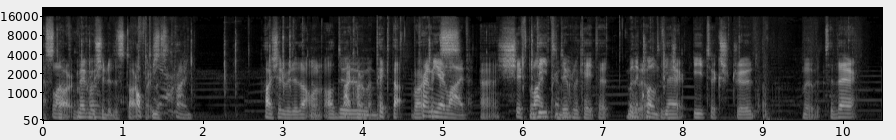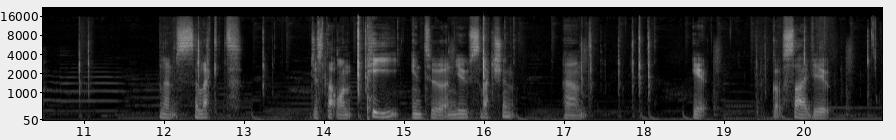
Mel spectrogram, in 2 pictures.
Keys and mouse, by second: 0.2 Tab, 0.4 click, 0.9 Tab, 1.2 shift+click, 2.0 Tab, 2.6 Tab, 2.7 1, 3.2 click, 5.7 shift+d, 6.8 click, 7.5 e, 8.8-9.9 drag, 10.7 Tab, 11.4 click, 12.2 Tab, 12.4 click, 13.0 2, 14.1 p, 15.7 1, 16.1 drag, 16.9 Tab, 17.4 Tab, 17.7 1, 19.1 KP_3, 20.0-20.4 shift+drag.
